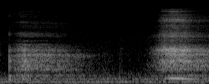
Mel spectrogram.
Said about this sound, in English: Take a deep breath.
